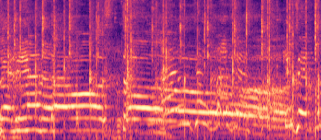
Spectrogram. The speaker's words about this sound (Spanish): le aplauden a esa pinche vieja.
